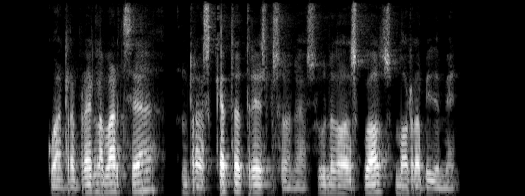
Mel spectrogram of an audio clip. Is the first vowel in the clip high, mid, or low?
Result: low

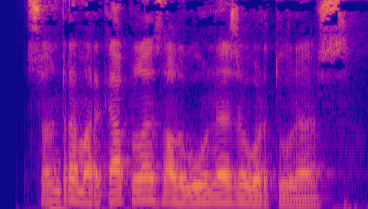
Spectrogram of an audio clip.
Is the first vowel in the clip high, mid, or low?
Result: mid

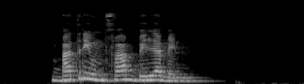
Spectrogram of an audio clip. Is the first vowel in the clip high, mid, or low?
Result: low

